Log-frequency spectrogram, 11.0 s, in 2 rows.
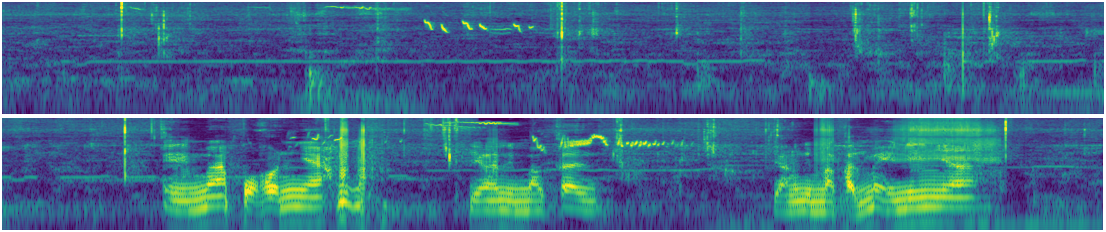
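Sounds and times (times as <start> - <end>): chewing and smacking: 0.3 - 9.6
bird chirping: 0.5 - 11.0
mouth and hand clicks: 0.6 - 1.0, 1.8 - 6.4, 7.0 - 9.5.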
